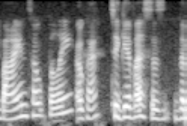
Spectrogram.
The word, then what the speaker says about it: bind: Yes, this is a hop yard, and these are binds, not vines. You are saying that with a B.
